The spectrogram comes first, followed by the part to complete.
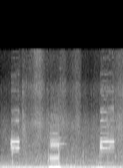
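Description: Steady low engine and road rumble inside a car driving a mountain road, with two brief horn toots, one just after the start and one about a second in.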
